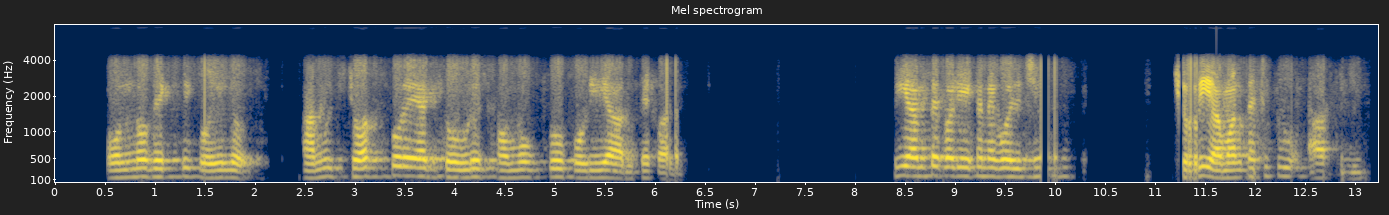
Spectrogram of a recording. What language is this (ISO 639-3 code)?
ben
